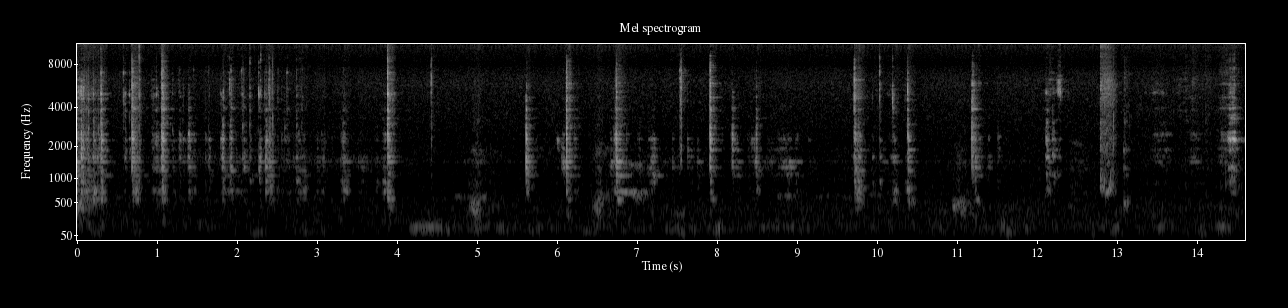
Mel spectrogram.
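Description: Faint, irregular plastic clicks and taps from the wheelsets and chassis of a knockoff TrackMaster toy train tender being handled and prised apart by hand.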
